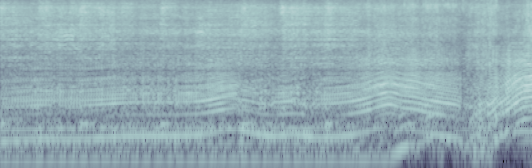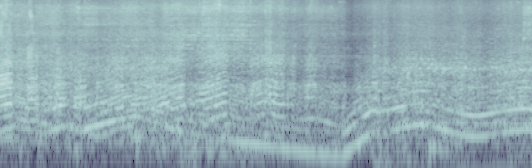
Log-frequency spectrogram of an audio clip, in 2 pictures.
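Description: Car engine heard from inside the cabin. It is revved in short blips while the car waits to start, then climbs hard as the car pulls away about five seconds in. It rises and falls through gear changes, dropping near the end before pulling again.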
